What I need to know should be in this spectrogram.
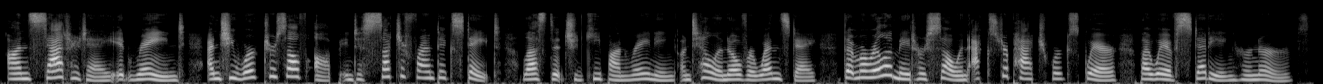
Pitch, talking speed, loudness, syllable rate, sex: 240 Hz, 175 wpm, -20 LUFS, 5.0 syllables/s, female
